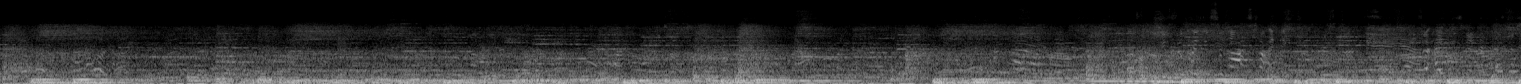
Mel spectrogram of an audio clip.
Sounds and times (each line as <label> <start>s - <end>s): Salvation Army band 0.0s - 15.2s
buskers 0.0s - 15.2s
small PAs on pop-up stalls 0.0s - 15.2s
steel pan orchestra 0.0s - 15.2s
